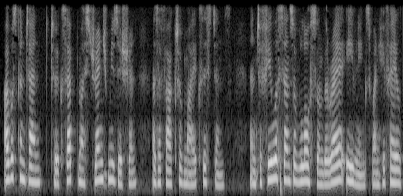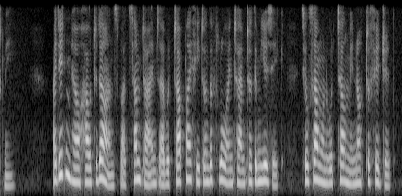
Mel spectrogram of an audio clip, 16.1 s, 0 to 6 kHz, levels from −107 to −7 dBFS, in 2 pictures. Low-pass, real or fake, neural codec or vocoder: 5.4 kHz; real; none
